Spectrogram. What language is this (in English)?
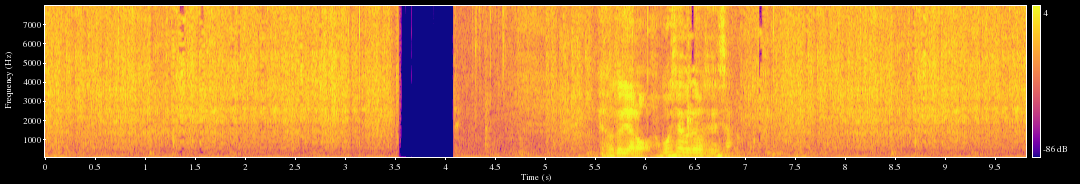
Japanese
